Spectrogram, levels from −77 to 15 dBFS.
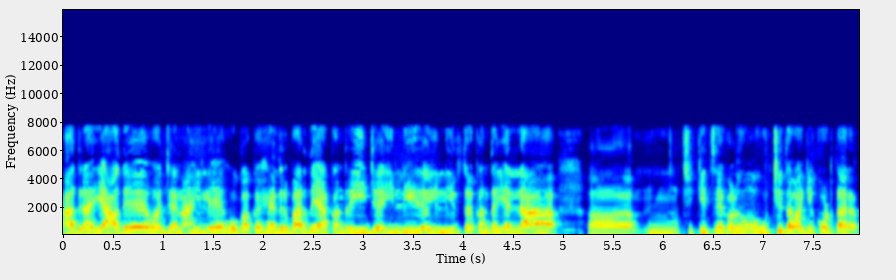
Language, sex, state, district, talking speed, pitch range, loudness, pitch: Kannada, female, Karnataka, Belgaum, 130 wpm, 250-290 Hz, -16 LUFS, 270 Hz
